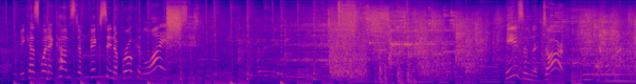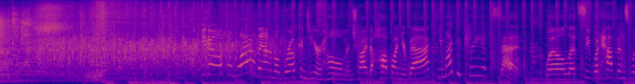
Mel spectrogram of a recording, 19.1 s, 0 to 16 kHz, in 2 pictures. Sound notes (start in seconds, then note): 4.7 light exploding; 9.9 audience applauding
